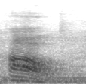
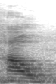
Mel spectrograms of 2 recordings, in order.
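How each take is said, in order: First: The word is said very softly and gently. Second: The word is said hard and forcefully. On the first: The speaker calls it right. "हाउ बहुत soft बोला जाता है" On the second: The speaker calls it wrong. "That is not हाउ"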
